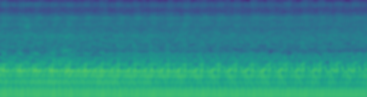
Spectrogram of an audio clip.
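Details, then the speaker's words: Exhaust idling smoothly and quietly with a low, even rumble and no rasp, drone or popping, just after a new exhaust line was welded and fitted; normal idle with quiet exhaust. "La ligne est montée. Elle est montée. Hop. Ça fait pas de bruit du tout."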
